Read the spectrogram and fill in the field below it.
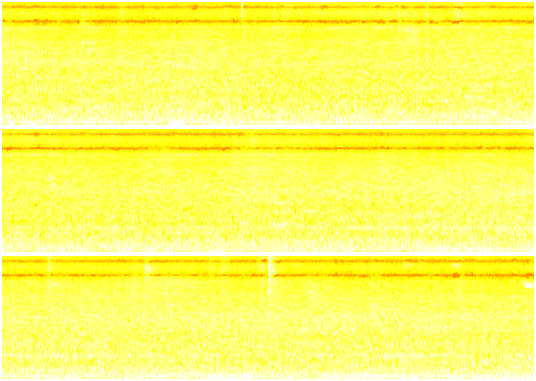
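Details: Steady low street and engine rumble outdoors in Istanbul, with faint speech and no animal voices.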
